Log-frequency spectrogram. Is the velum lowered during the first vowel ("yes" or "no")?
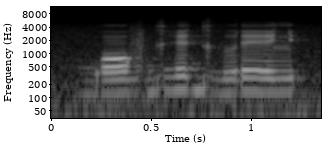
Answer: no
